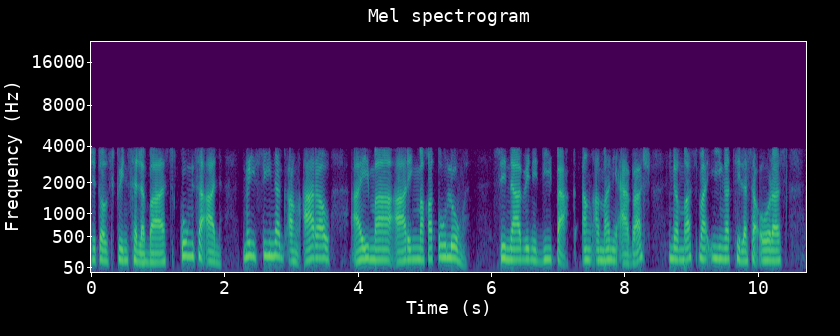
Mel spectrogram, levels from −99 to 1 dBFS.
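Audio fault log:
1.94–3.75 s and 7.40–9.09 s, AMR rate drop: The narrowband mobile codec falls back to a lower mode, consistent with 12.2 to 4.75 kbps. The band and timing stay intact. The sound turns buzzier and more synthetic, then recovers before "ay maaaring makatulong" in the first case.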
